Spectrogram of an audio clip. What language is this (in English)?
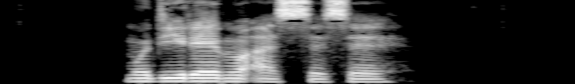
Persian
